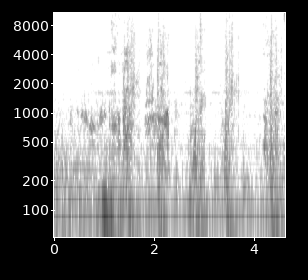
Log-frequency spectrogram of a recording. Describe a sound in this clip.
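A heavy metal wrench strikes a body again and again.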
